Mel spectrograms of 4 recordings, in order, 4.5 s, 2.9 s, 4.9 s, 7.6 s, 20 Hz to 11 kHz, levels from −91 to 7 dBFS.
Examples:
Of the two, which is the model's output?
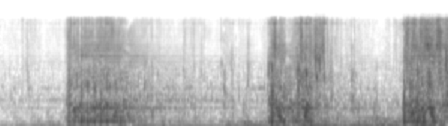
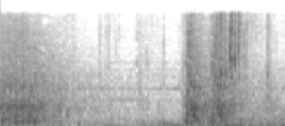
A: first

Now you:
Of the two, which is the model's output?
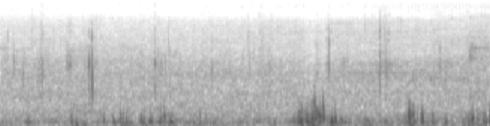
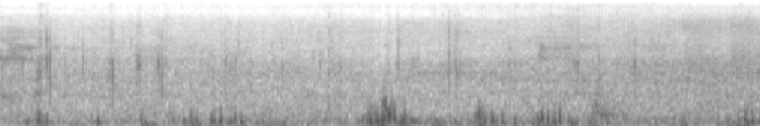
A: second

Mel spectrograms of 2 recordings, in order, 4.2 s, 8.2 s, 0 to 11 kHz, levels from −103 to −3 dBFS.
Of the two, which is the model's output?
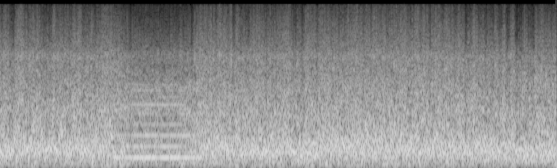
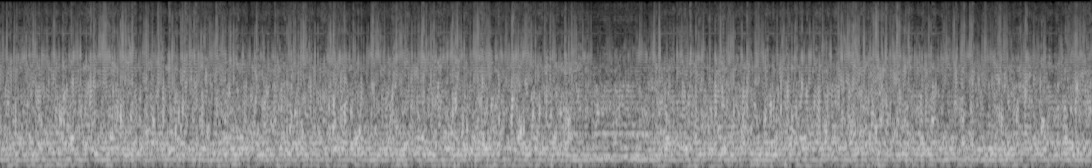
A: second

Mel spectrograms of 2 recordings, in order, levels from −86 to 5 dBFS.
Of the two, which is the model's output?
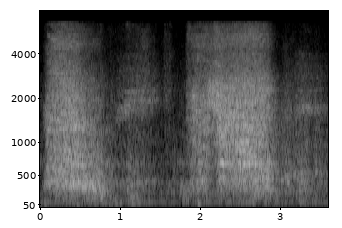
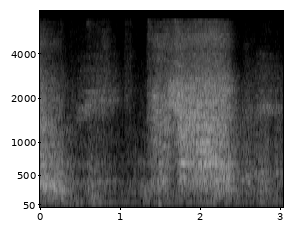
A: first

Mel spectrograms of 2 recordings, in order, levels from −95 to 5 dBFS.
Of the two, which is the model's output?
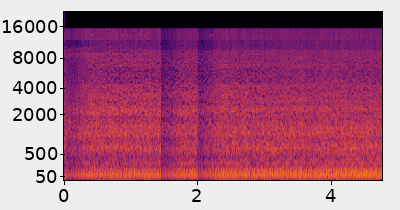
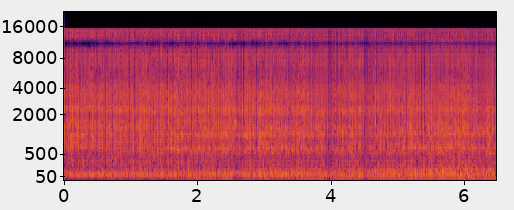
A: second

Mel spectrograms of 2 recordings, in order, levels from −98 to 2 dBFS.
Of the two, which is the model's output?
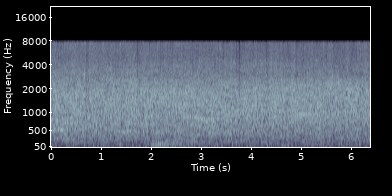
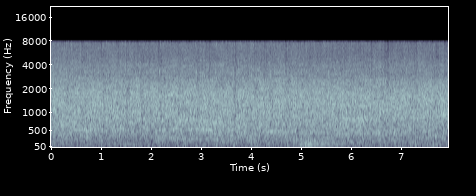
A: first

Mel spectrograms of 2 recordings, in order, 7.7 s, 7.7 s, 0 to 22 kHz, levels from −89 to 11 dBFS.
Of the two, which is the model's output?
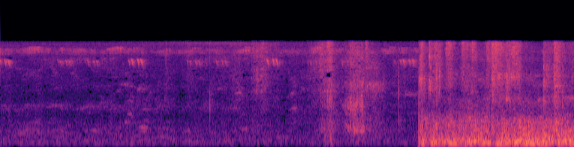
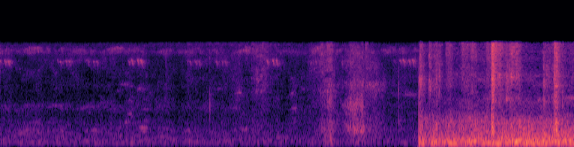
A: second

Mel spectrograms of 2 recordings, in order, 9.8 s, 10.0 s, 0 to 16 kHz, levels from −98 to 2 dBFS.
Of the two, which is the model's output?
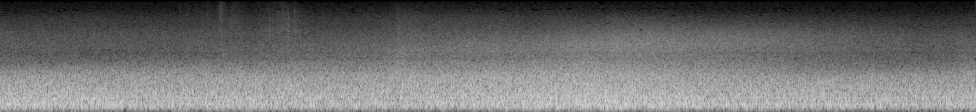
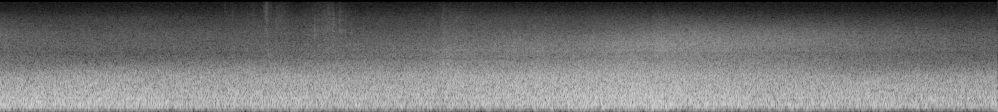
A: first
